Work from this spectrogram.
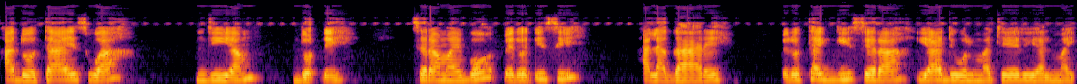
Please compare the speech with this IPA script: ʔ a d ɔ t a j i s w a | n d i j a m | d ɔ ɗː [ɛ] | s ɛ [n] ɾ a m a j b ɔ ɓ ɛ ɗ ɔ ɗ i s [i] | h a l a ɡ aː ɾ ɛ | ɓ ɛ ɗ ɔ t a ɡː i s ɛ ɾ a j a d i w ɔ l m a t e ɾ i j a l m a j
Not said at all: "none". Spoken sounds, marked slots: ɛ, none, i

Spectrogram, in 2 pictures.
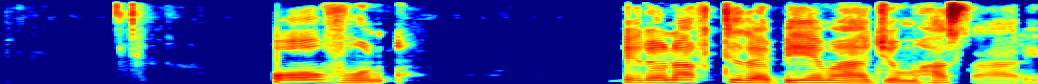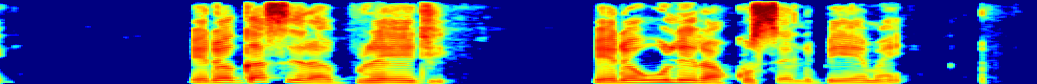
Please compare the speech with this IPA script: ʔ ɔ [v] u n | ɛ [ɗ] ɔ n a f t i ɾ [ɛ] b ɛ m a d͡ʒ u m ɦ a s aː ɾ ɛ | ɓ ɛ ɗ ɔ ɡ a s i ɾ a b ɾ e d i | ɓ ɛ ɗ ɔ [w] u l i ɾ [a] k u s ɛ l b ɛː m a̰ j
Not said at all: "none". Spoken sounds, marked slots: v, ɗ, a, w, a

